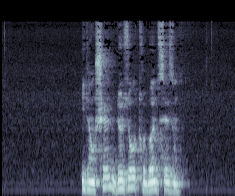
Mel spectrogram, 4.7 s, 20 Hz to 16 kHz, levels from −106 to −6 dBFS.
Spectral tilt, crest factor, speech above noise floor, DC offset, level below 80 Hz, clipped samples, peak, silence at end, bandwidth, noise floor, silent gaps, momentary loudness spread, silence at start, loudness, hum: -5 dB/octave; 16 dB; 46 dB; under 0.1%; -52 dBFS; under 0.1%; -10 dBFS; 1.05 s; 11.5 kHz; -69 dBFS; none; 8 LU; 1.65 s; -24 LUFS; none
